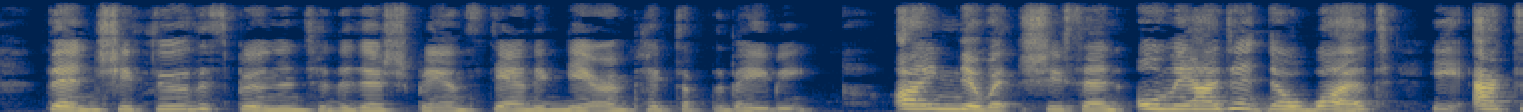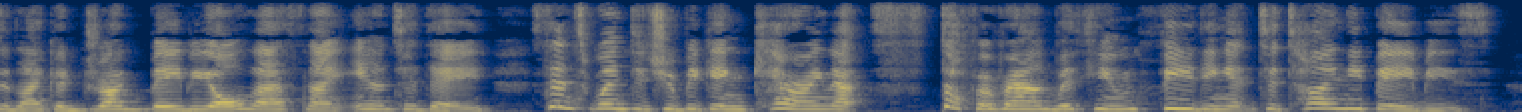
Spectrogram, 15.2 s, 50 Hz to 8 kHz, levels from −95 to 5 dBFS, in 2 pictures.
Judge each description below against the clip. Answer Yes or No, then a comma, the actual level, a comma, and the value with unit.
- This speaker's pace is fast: Yes, fast, 215 wpm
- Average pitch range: Yes, average, 4.2 semitones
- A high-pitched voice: Yes, very high, 255 Hz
